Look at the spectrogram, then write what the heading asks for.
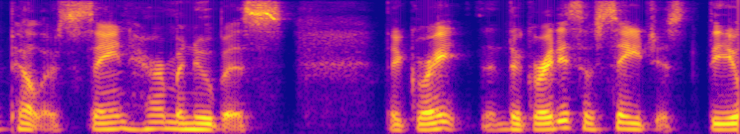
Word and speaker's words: Hermanubis: One of King Deshret's 7 pillars, Saint Hermanibus? He mentioned it. Hold on, how you say it? 2 good reasons, in fact. Incidentally, 3 is the maximum number of Hermanubis's Ba fragments that I could bear. Hermanubis, okay, got it.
